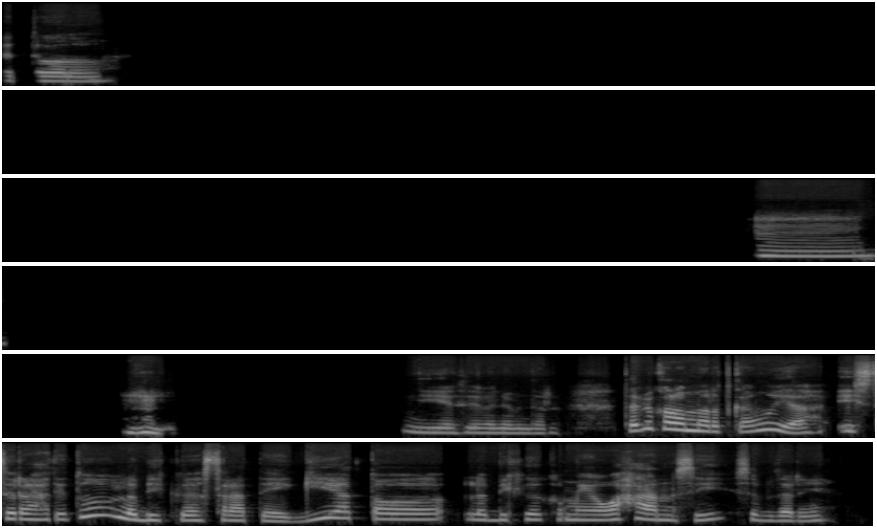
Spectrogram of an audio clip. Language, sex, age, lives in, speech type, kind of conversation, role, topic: Indonesian, female, 35-39, Indonesia, conversation, podcast, host, Bagaimana biasanya kamu tahu kapan harus istirahat dan kapan perlu terus mendorong diri?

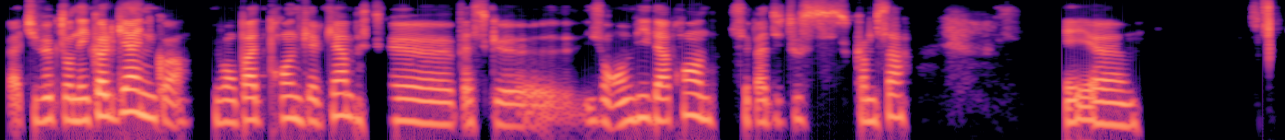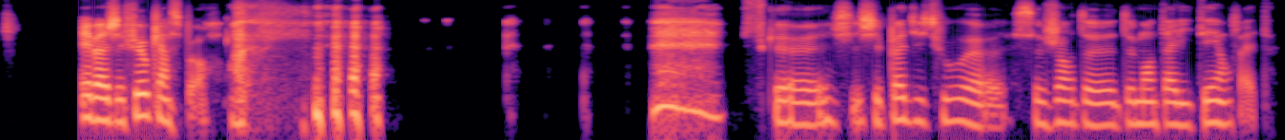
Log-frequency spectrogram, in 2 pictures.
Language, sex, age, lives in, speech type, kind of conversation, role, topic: French, female, 40-44, United States, conversation, unstructured, none, Quel sport recommanderais-tu à quelqu’un qui débute ?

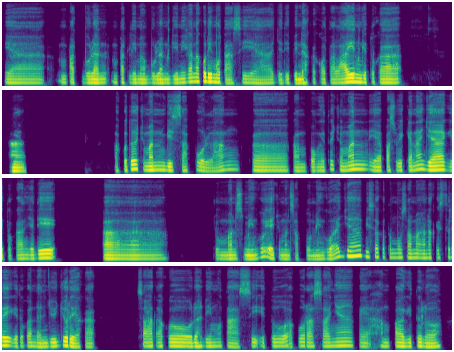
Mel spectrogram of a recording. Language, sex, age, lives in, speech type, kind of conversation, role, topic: Indonesian, male, 30-34, Indonesia, conversation, advice, user, Bagaimana saya bisa tetap termotivasi tanpa memberi tekanan berlebihan pada diri sendiri?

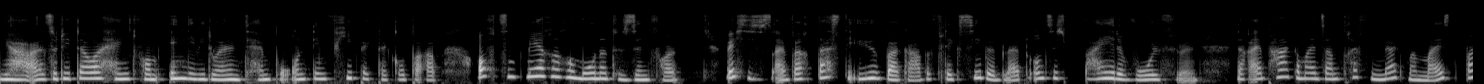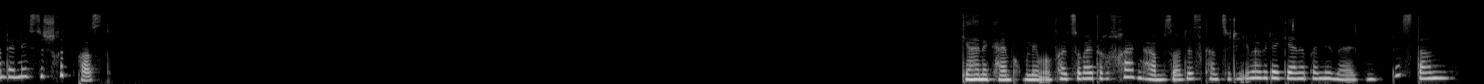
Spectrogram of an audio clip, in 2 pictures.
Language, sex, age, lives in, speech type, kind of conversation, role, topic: German, female, 25-29, Germany, read, expert-assistant, expert, Wie kann man ein Entwicklungsprojekt planen, damit es auch nach Jahren noch hilft?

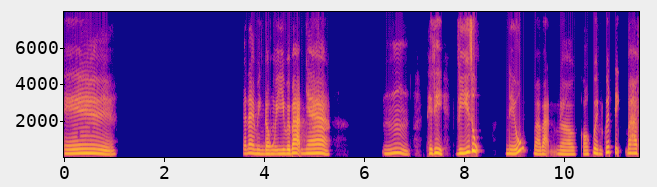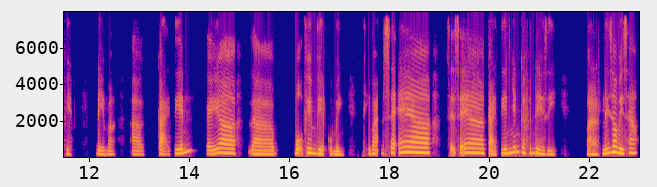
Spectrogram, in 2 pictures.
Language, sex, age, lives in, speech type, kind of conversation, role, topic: Vietnamese, female, 45-49, Vietnam, conversation, podcast, host, Theo bạn, phim Việt hiện nay đang thiếu điều gì nhất?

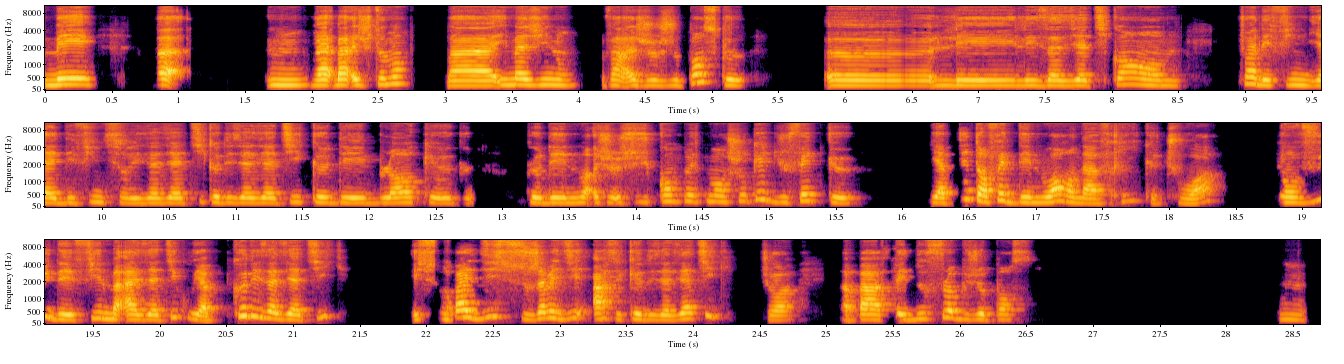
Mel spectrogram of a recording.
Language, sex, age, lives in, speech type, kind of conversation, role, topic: French, female, 20-24, France, conversation, unstructured, none, Pourquoi la diversité dans les films et les séries reste-t-elle un sujet si débattu ?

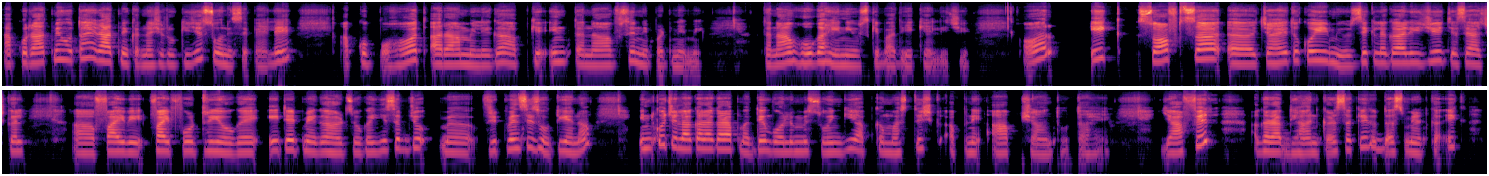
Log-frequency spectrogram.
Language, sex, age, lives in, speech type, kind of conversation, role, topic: Hindi, female, 35-39, India, conversation, advice, advisor, तनाव के समय आपकी भूख कैसे बदलती है और आपकी खाने की आदतें कैसे गड़बड़ हो जाती हैं?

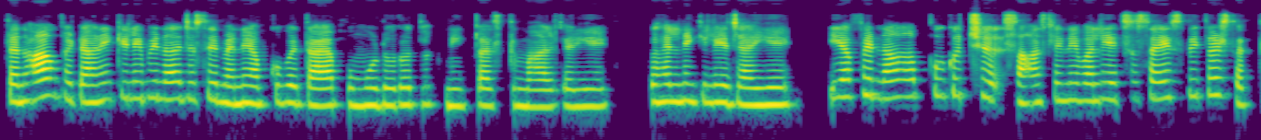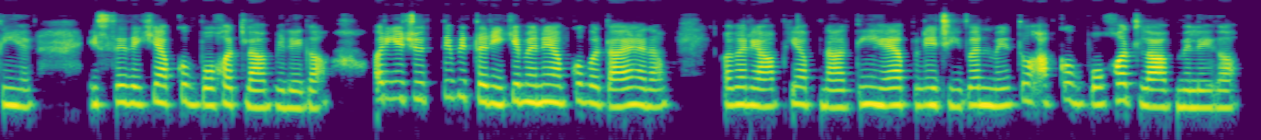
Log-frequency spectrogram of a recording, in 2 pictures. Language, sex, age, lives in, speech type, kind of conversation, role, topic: Hindi, female, 20-24, India, conversation, advice, advisor, काम के तनाव के कारण रिश्ते में छोटी-छोटी बातों पर झगड़े क्यों हो जाते हैं?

